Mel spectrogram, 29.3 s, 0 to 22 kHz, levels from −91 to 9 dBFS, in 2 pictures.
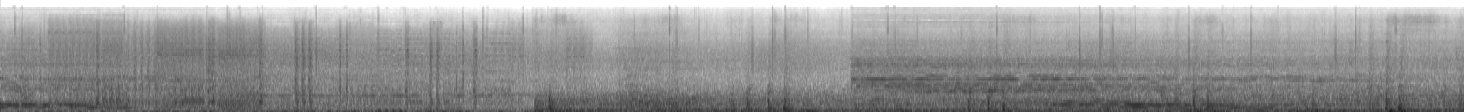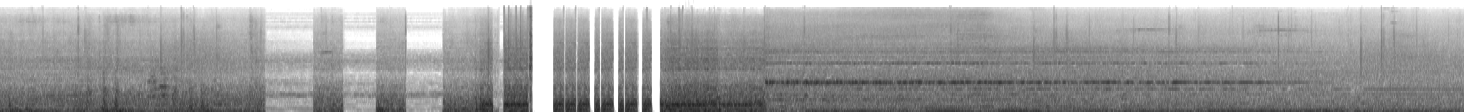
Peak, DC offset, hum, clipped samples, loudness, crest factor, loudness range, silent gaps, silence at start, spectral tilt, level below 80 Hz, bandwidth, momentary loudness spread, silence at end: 0 dBFS; 2%; none; under 0.1%; -18 LUFS; 16 dB; 9 LU; 19.98-20.17 s, 21.18-21.24 s; 0 s; -6 dB/octave; -22 dBFS; 17 kHz; 12 LU; 0 s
